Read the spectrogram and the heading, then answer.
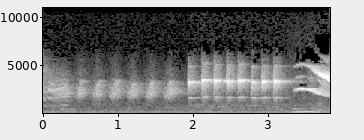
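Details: Tiểu mi bird in leisurely song, with a soft pulsing series of notes, then a brighter run of rapid repeated chirps ending in a rising squeaky note.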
